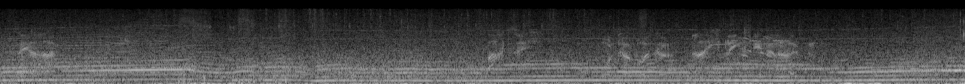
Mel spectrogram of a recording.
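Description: A rally car in DiRT 3 drives with a steady engine drone and gravelly tire noise throughout, the pitch dipping briefly as it shifts, while someone talks over it.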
